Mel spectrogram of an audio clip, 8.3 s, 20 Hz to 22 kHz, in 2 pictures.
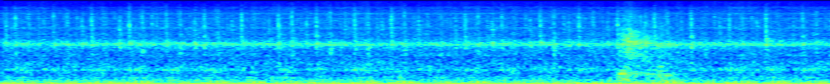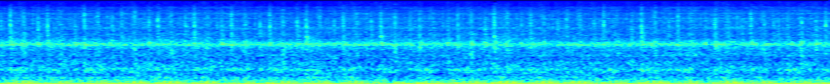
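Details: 1975 Chevy C10 V8 after intake work, started and timed, oil not yet changed: deep, steady idle with even low rumble, no misses or knocks; runs smoothly, minor plug weep noted.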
